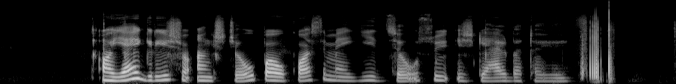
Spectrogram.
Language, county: Lithuanian, Klaipėda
